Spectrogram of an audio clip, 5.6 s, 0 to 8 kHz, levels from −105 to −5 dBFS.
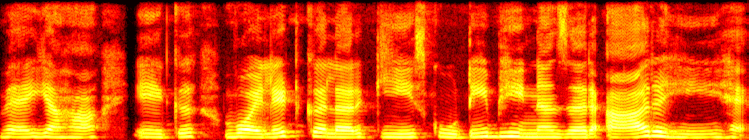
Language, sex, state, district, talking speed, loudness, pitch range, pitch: Hindi, female, Haryana, Charkhi Dadri, 130 wpm, -17 LUFS, 190-215 Hz, 200 Hz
